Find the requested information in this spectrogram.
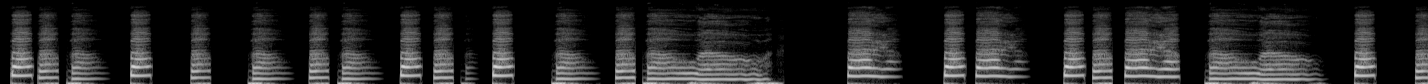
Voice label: soft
